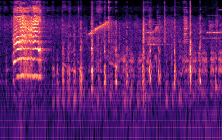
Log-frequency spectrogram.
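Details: Chicken in a poultry-keeping setting. A loud, harsh, harmonic squawk lasts about half a second. It is followed by a run of short, soft clucks and clicks, with some background noise.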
